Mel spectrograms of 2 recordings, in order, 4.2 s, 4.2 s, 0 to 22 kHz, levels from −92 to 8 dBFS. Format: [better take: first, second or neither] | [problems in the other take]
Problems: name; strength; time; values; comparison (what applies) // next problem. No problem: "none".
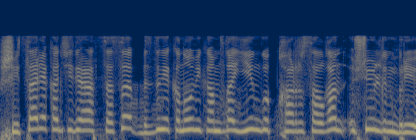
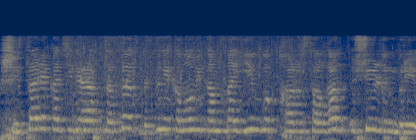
first | background sound (Toilet flush / Water); 15 dB below the speech // room echo; dies away in 0.2 s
